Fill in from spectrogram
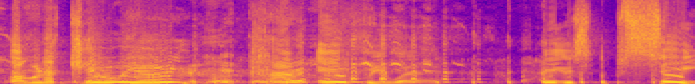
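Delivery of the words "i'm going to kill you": acted-out, very high, enraged, furious scream. Retelling a bald, blood-drenched man's threat, imitating an angry yell. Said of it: "and angry".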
